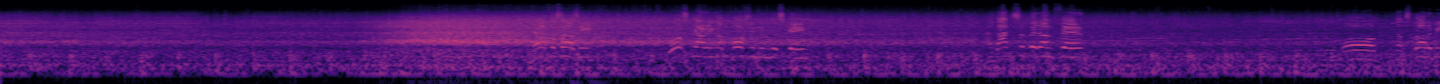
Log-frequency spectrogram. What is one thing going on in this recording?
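A large stadium crowd roars steadily outdoors.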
